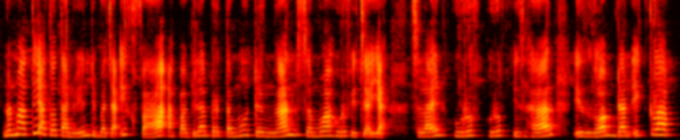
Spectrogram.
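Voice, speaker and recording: A woman teacher explaining Quran reading rules slowly, reading each example aloud and repeating it. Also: on the high side. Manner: slow, explains then models each example. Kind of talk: Quran recitation lesson.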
